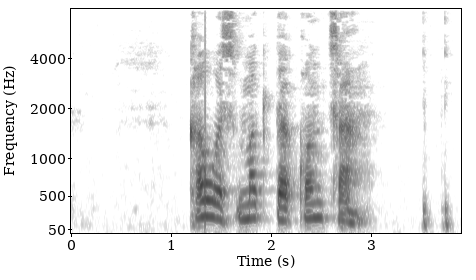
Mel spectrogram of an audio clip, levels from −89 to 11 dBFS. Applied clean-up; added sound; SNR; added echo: none; none; none; none.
